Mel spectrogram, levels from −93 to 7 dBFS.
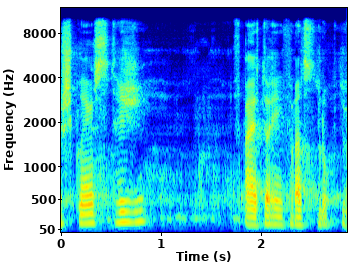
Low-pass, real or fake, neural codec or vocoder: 9.9 kHz; fake; autoencoder, 22.05 kHz, a latent of 192 numbers a frame, VITS, trained on one speaker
